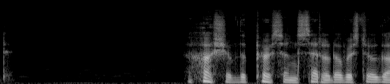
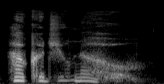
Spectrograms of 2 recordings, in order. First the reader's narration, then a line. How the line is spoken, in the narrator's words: he whispered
